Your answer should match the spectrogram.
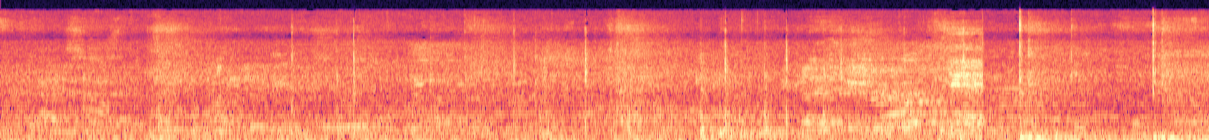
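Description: Spectators chattering in a gym, with a basketball bouncing on the hardwood court a few times near the end as a player readies a free throw.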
